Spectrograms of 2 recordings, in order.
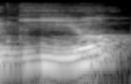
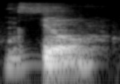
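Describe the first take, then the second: First: "গিও" stretched as gi-yo; unmerged syllables. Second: "গিও" as one short gyo, falling; merged into one syllable. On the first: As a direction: sound out both parts of "গিও". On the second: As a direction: clip "গিও" into a single beat. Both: Shown as a demonstration. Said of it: "তখন ইটা বাদ যাবে".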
